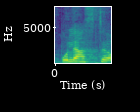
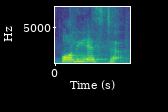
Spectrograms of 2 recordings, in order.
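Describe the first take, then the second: First: The word has an 'a' sound after 'pol'. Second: The word has 'ee-eh' after 'pol'. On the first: The speaker calls it wrong. "पता नहीं क्या क्या मैंने सुना है" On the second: The speaker calls it right. "पूरी तरीके से बोलना है पॉलिएस्टर"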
